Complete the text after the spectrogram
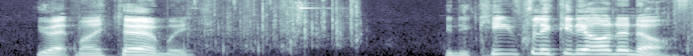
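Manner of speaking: put-on cliché stock Russian accent. Commentating a game, imagining a player's brother flicking the router, in a stereotypical russian accent. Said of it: "This isn't a stereotypical Russian accent".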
